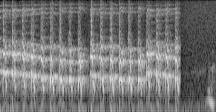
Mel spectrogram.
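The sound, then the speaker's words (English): A loud old Kia car engine rattles and clatters in rapid, steady pulses with a harsh squealing whine on top, then cuts off abruptly into near silence. “As long as your car doesn't sound like this.”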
